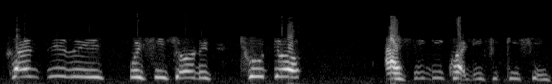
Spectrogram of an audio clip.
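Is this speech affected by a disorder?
Yes: cerebral palsy; since childhood, mobile enough to climb Kilimanjaro after about three to six months of training.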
